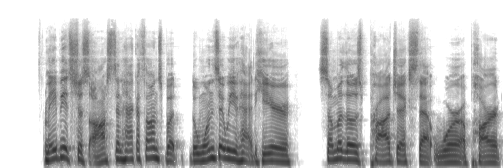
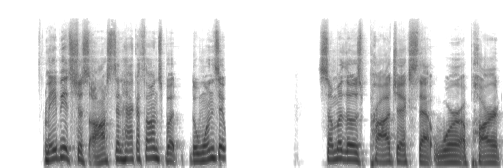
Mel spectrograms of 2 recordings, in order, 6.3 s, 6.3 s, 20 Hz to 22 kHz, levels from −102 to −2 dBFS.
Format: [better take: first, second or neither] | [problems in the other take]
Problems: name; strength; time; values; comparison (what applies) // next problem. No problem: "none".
first | audio cutting out; at 3 s for 1 s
